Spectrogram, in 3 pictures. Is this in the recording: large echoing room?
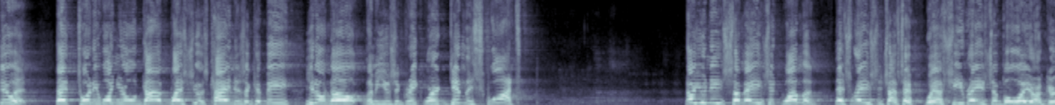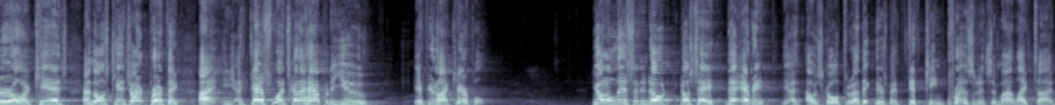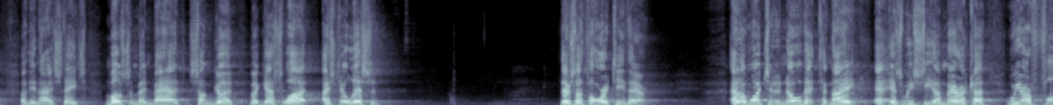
yes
